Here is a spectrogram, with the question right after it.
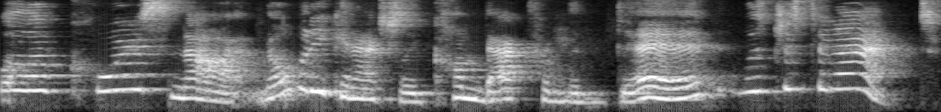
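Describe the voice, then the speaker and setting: Putting on a character voice, a woman talks at a moderate pace with a high pitch and very wide pitch swings. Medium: read story. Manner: theatrical, chatty.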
